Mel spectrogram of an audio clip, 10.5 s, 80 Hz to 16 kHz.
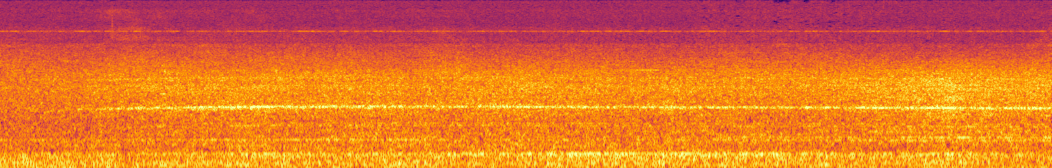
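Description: An Etihad Boeing 787 Dreamliner airliner at Boston Logan Airport gives a steady, moderately distant jet rumble with a faint whining tone, holding even for about ten seconds without talk.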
